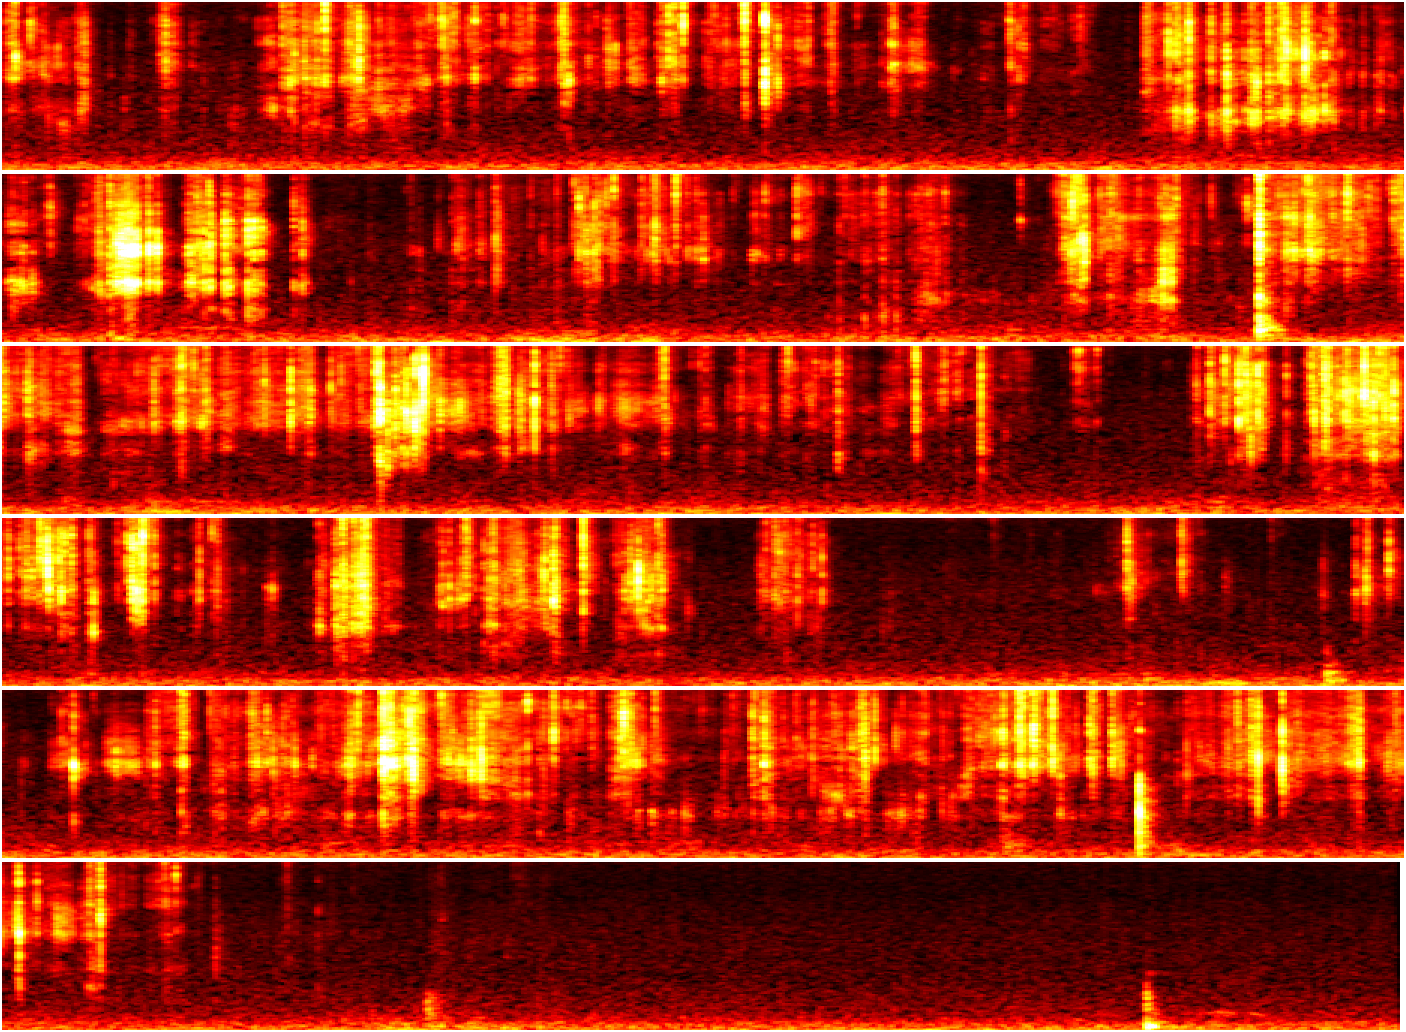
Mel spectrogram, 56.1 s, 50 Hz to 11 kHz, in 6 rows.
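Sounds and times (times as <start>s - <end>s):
plastic piping bags crinkling: 0.0s - 11.5s, 12.1s - 33.6s, 37.0s - 48.2s
sticky glue crackles: 12.1s - 26.1s, 36.8s - 48.2s.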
